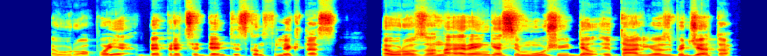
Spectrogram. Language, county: Lithuanian, Šiauliai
